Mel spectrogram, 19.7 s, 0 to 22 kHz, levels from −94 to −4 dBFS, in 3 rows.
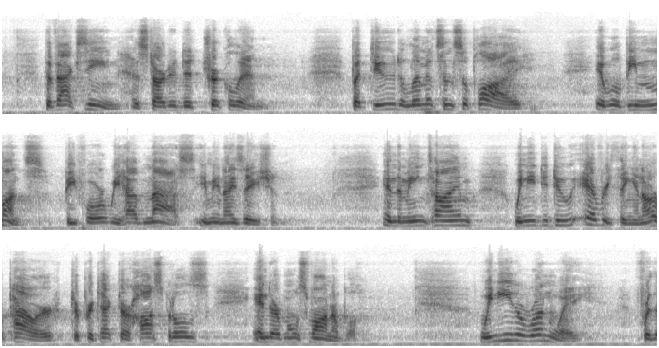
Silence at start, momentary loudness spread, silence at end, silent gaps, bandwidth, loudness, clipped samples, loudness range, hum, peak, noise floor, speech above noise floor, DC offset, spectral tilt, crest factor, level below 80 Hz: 0.05 s; 15 LU; 0 s; none; 13.5 kHz; -28 LUFS; under 0.1%; 3 LU; none; -8 dBFS; -55 dBFS; 27 dB; under 0.1%; -2.5 dB/octave; 22 dB; -60 dBFS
